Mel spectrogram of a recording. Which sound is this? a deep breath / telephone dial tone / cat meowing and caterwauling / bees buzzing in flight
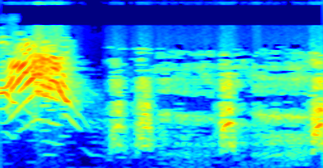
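cat meowing and caterwauling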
